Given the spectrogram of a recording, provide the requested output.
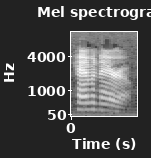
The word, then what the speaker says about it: Caminero: How do you pronounce the last name? Camino? Who? Junior Caminero.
